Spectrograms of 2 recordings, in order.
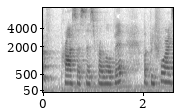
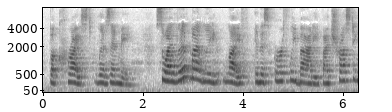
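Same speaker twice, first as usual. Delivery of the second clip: slow, louder, deliberate scripture reading; weighty Bible reading, every word given room; 4 dB louder than usual. Acted. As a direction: read each verse out like a proclamation. Reads Galatians verses aloud.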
